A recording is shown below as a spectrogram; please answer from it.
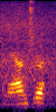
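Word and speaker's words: Canowindra: Western New South Wales it's actually spelled Kenna when but they pronounced conundrum there's an amazing fish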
